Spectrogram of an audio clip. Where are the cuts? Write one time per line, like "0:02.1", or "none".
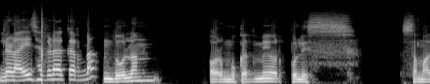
0:01.0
